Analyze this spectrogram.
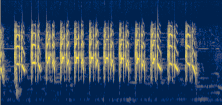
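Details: Female Dakni Irani grey francolin (teetar), one of a newly acquired pair, calling in breeding season: about twelve loud, harsh, grating notes repeated roughly three per second in one steady series, nothing else audible.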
